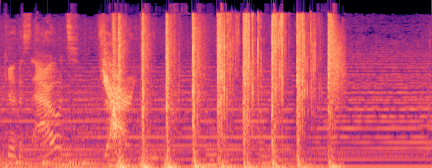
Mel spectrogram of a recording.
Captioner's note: banging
